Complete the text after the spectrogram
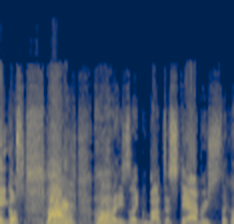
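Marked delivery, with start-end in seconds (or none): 0.5-1.1 loud imitated panic cries; mock panicked gasps. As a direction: gasp and cry out as if startled awake. Logan freaks out waking up.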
